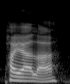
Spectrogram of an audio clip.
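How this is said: The word is pronounced the British way. "Brits definitely pronounce paella"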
